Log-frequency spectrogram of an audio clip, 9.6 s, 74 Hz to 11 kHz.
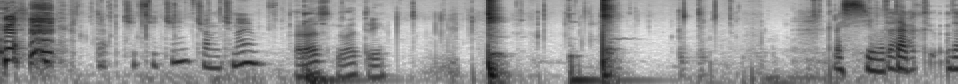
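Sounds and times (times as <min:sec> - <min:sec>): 
speech: 0:00.0 - 0:00.7, 0:01.7 - 0:04.0, 0:08.3 - 0:09.5
sparkling wine bottle being opened with a sharp pop: 0:04.4 - 0:07.1.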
